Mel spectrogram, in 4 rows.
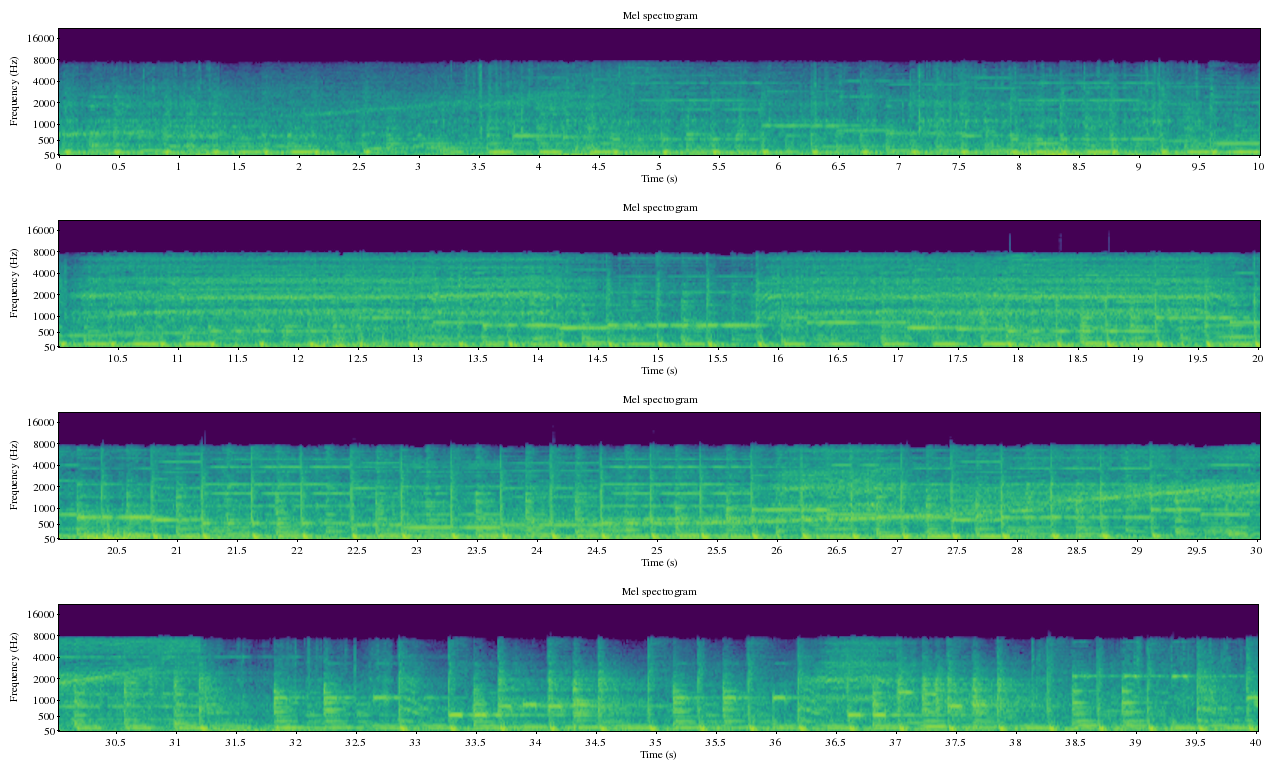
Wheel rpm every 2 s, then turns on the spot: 10, 10, 20, 20, 10, 120, 160, 30, 140, 150, 10, 10, 0, 50, 10, 20, 10, 0, 30, 10.
0-10 20-24 28-34 38-40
